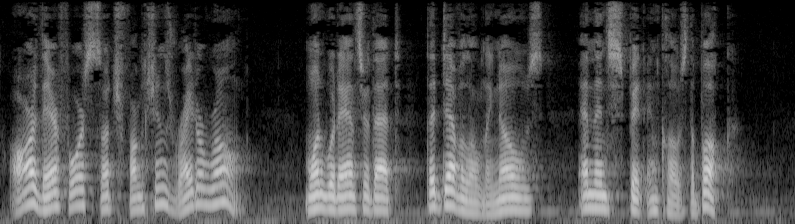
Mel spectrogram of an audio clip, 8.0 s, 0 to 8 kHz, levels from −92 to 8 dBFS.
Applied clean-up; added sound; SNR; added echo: none; none; none; none.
